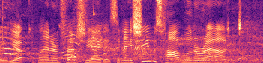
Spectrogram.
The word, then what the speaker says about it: plantar fasciitis: Yep, plantar fasciitis.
